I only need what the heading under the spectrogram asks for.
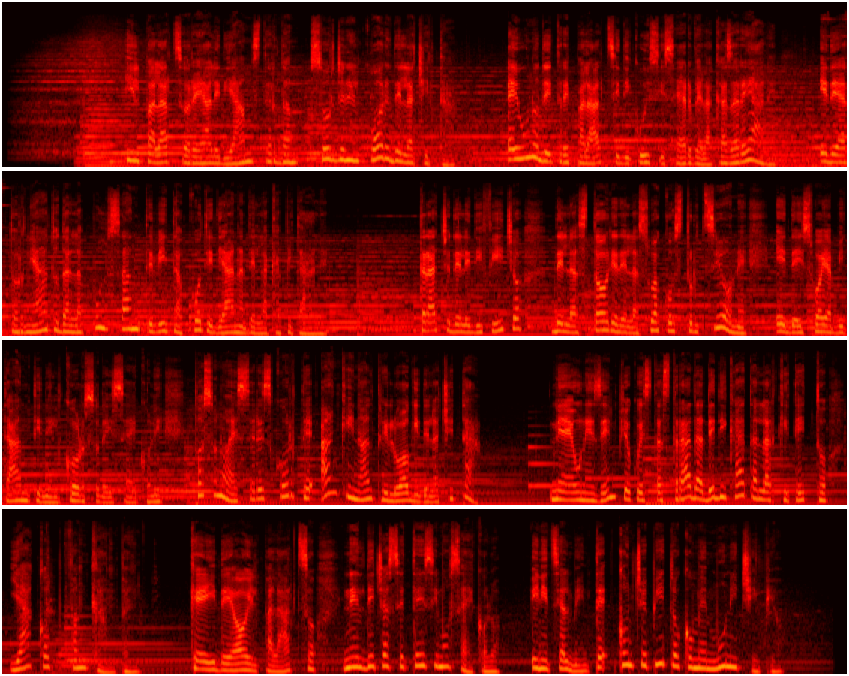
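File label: it audio guide, Italian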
